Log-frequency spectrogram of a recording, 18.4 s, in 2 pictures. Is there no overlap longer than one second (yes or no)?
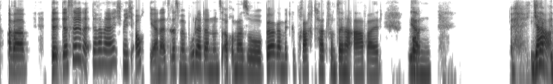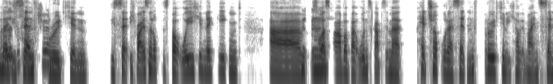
no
